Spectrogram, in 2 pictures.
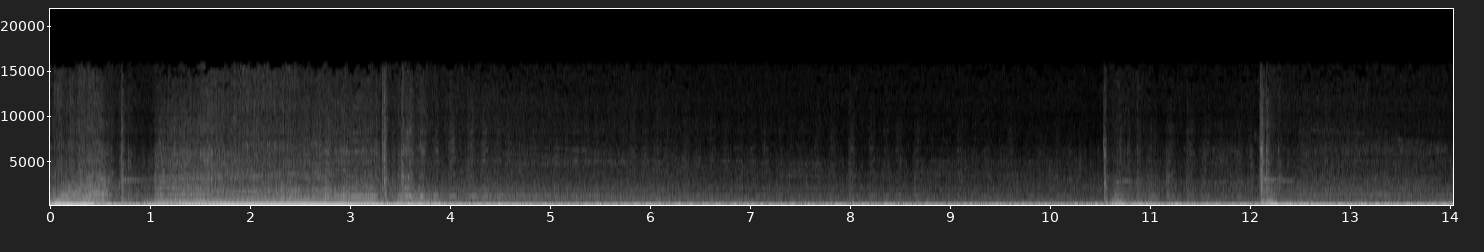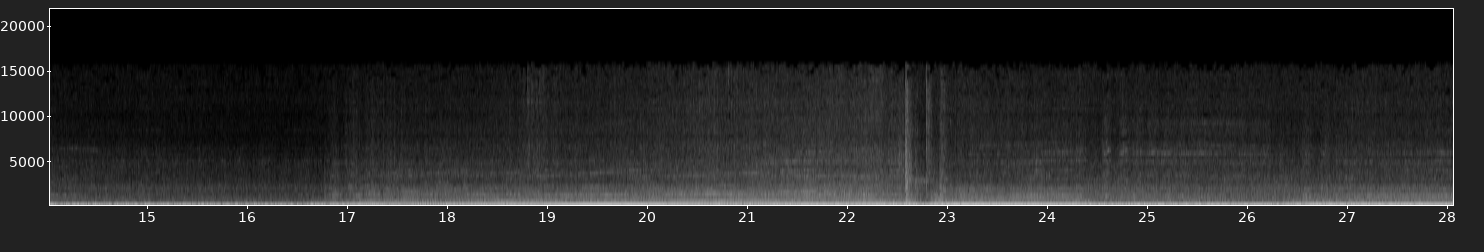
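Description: The Volvo B30 straight-six engine of a 1970 Marcos 3000 GT heard from inside the cabin, pulling through the gears of a Quaife sequential gearbox: the revs climb and drop sharply at each upshift, near the start, about three and a half seconds in and again near the end, with steadier running in between. A few short sharp knocks come through now and then.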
